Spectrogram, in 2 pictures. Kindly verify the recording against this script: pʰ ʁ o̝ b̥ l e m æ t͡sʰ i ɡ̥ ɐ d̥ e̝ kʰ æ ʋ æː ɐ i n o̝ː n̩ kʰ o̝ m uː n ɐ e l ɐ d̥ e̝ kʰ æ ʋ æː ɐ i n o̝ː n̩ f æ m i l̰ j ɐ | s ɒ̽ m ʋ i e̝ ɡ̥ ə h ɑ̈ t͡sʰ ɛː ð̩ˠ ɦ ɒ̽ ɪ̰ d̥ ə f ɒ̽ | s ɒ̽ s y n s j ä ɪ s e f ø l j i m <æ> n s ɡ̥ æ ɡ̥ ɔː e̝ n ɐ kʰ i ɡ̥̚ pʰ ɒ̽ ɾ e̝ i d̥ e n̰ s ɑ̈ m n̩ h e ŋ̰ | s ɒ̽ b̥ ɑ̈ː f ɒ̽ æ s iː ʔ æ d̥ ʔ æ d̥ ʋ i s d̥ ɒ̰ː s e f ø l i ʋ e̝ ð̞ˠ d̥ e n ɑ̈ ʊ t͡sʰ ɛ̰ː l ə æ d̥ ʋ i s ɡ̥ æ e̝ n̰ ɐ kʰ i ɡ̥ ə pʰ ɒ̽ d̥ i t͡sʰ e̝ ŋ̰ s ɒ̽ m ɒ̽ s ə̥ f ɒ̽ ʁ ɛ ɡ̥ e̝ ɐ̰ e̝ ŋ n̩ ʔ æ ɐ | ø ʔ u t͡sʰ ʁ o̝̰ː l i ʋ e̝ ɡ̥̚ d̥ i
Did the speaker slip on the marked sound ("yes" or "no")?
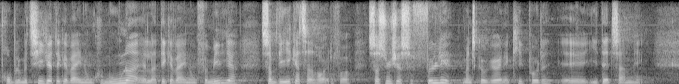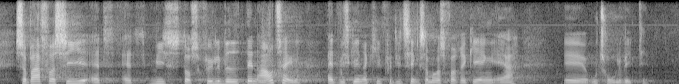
no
